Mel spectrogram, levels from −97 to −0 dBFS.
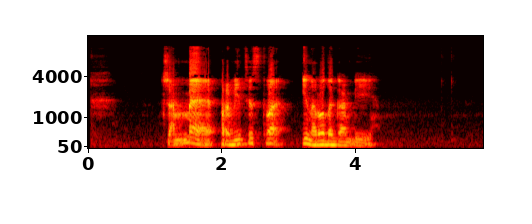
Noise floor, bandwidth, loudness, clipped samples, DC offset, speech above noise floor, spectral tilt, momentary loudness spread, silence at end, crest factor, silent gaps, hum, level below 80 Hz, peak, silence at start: -76 dBFS; 11.5 kHz; -33 LUFS; under 0.1%; under 0.1%; 42 dB; -4 dB/octave; 14 LU; 1.6 s; 18 dB; none; none; -68 dBFS; -20 dBFS; 0.05 s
